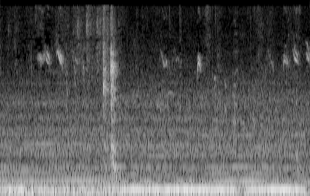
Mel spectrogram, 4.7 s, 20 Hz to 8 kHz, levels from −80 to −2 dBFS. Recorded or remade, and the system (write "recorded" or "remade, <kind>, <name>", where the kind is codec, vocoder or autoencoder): recorded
